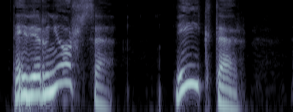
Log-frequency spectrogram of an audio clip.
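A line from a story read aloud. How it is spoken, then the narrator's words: Loud question. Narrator (Russian): громко спросил Алеша Тягунов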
